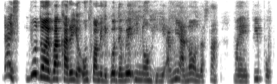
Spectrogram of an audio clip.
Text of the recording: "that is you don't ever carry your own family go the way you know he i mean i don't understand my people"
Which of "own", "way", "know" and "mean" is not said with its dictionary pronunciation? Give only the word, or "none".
mean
